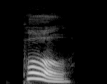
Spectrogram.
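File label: "pull", English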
